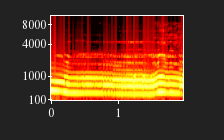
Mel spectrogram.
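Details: Husky giving a sustained howl, dropping in pitch at the start and then holding a low, steady tone with strong overtones, with a brief upward bend near the end of a two-second call.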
